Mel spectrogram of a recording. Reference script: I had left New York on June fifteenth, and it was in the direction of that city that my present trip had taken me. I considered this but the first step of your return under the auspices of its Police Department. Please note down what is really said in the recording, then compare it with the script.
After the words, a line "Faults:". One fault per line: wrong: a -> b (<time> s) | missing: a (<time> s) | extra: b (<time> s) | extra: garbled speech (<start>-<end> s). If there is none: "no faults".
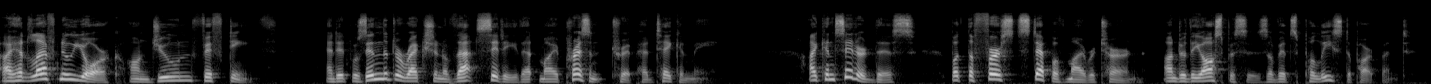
I had left New York on June fifteenth, and it was in the direction of that city that my present trip had taken me. I considered this but the first step of my return under the auspices of its Police Department.
Faults:
wrong: your -> my (10.7 s)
